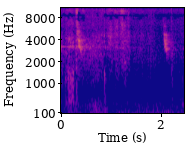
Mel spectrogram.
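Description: Near silence: faint rubbing and handling noise from a plastic PLC enclosure being turned over in the hands, with one faint, short high chirp about a third of a second in.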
